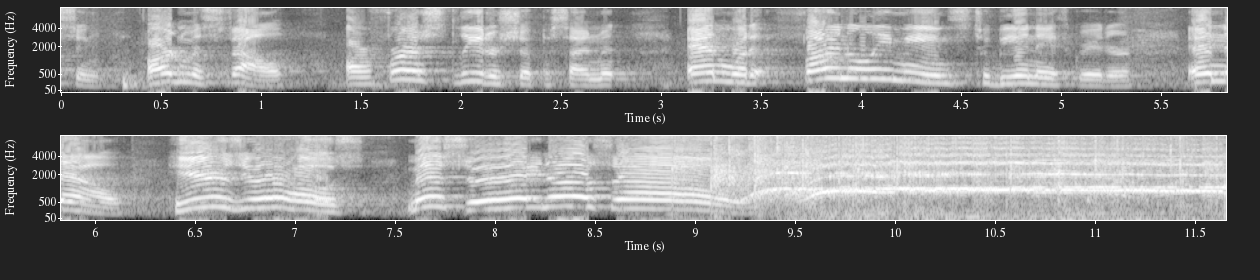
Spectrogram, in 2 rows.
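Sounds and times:
speech: 0:00.0 - 0:10.2
audience applause: 0:09.1 - 0:11.6.

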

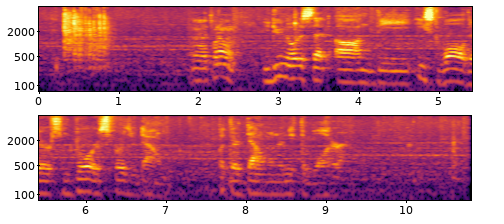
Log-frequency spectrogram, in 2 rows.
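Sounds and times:
dice being rolled: 0:00.2 - 0:01.0
speech: 0:02.0 - 0:09.4.

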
